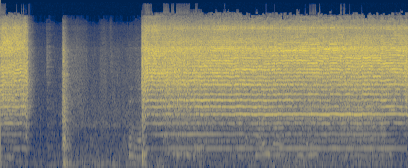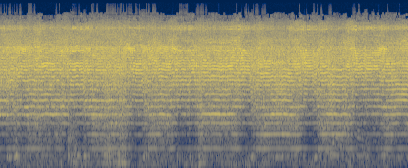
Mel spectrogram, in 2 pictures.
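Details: Oscillating bone saw cutting bone during graft harvest (STG, BPTB or QTB tendon grafts): steady loud buzzing tone with rhythmic dips as the blade bites.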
